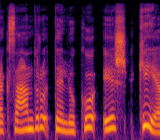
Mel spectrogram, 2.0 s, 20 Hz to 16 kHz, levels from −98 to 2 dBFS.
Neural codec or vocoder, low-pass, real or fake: none; 14.4 kHz; real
